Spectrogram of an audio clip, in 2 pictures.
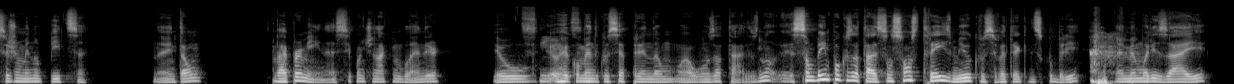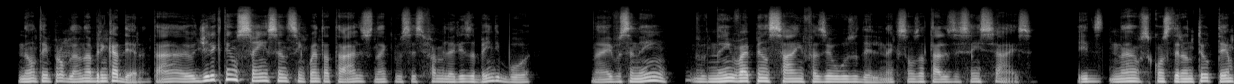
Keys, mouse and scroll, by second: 1.4-3.2 middle drag, 3.2 click, 4.9 s, 5.8 click, 6.2 middle click, 7.1-10.2 drag.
